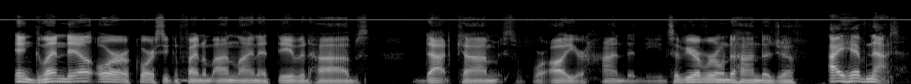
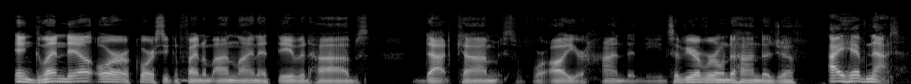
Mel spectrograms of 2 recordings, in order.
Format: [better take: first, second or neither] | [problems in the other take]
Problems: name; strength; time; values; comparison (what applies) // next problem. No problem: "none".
second | high-pitched whine; noticeable; throughout; 8 kHz, 15 dB below the speech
